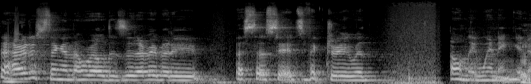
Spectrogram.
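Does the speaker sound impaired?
No.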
